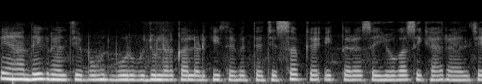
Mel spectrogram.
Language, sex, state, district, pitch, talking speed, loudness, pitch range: Maithili, female, Bihar, Purnia, 215 Hz, 250 wpm, -14 LUFS, 210-220 Hz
